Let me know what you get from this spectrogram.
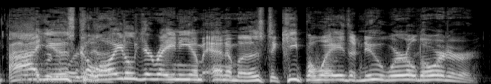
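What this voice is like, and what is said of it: Imitates another person's voice. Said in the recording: “my imitation of... Wow, that's pretty good.”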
